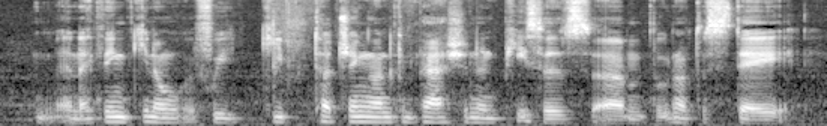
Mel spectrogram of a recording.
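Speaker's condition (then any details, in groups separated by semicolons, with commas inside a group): No condition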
